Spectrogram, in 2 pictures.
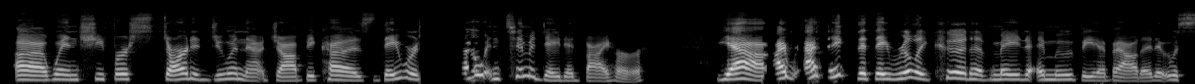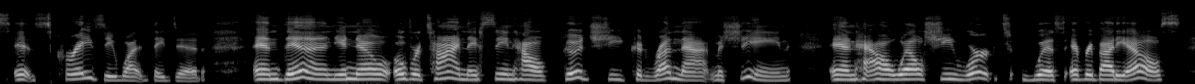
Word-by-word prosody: uh, 210 -2 +5
when 225 -1 -2
she 240 +2 -7
first 245 +1 -3
started 235 -1 +1
doing 240 +2 -4
that 180 +1 -7
job 180 -1 -2
because 195 -2 -1
they 225 +3 +1
were 265 -6 -1 0.5
so 445 - +2
intimidated 225 - -5
by 160 -2 -5
her. - - -11 0.7
Yeah. 240 -1 +8
I - - +9
r - - -4
I 365 +2 +8
think 405 +5 0
that 255 -1 +3
they 250 -1 +6
really 265 0 +3
could 280 -1 +2
have 220 -3 -1
made 230 -1 -1
a 205 - -1
movie 220 -4 -4
about 170 -3 -5
it. 165 +3 -6
It 185 - -5
was 210 0 -8
it's 215 -3 -5
crazy 240 -4 -2
what 185 -1 -5
they 180 -3 -7
did. 160 -3 -8 0.5
And 235 +1 +3
then, 245 -3 +3
you 230 +1 +2
know, 240 -2 +2
over 240 +1 +1
time, 255 +3 0
they've 215 0 -3
seen 245 -2 -5
how 215 -4 0
good 255 0 0
she 225 -4 -11
could 220 -4 -5
run 250 +4 0
that 195 -2 -1
machine 205 - -8 0.4
and 220 0 +3
how 240 -2 +1
well 235 +1 +4
she 250 +2 -6
worked 250 +3 -2
with 210 0 0
everybody 220 -1 +2
else 210 -5 0
225 Hz, 150 wpm, -23 LUFS, 205-245 Hz, 0.7 s, I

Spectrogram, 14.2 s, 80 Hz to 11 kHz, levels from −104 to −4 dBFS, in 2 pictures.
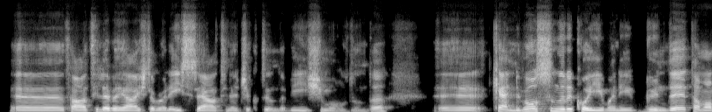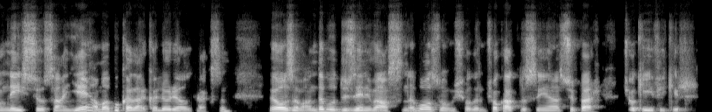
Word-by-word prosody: eee, 140 -1 0
tatile 160 +1 +3
veya, 140 -2 +3
işte, 135 - 0
böyle 130 -2 -3
iş - - +1
seyahatine 130 0 -1
çıktığımda, 120 -1 -7
bir 135 - -8
işim 130 +3 -1
olduğunda, 115 -1 -7 0.5
eee, 140 +1 -3
kendime 130 +8 +3
o 220 +1 +5
sınırı 210 -1 +5
koyayım. 140 -7 +4
Hani, 130 0 -3
“Günde, 160 +3 +3
tamam, 140 -6 0
ne 155 - +4
istiyorsan 135 -4 -1
ye 165 +8 +3
ama 185 - -1
bu 280 - -2
kadar 130 -2 +1
kalori 130 -1 -1
alacaksın.” 120 - -8 0.4
ve - - +2
o 175 -1 +8
zaman 140 -1 -3
da 195 - +4
bu 170 -2 -2
düzenimi 150 -3 0
aslında 145 - -3
bozmamış 150 - -3
olurum. 120 -1 -6
Çok 180 - -2
haklısın 130 - 0
ya, 130 +1 -4
süper. 155 +5 0 0.3
Çok - - -5
iyi 295 -2 0
fikir. 295 - -10
140 Hz, 180 wpm, -23 LUFS, 130-165 Hz, 0.5 s, o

